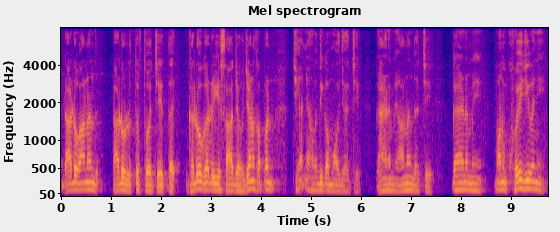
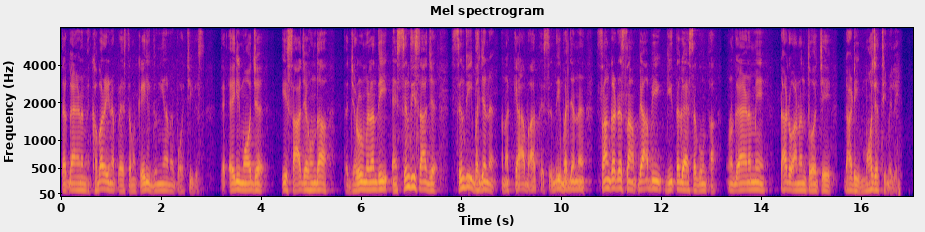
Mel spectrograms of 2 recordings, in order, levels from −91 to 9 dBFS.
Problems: none marked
